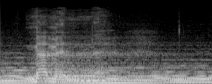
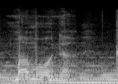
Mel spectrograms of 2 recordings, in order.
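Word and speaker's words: ܡܡܘܢܐ: in our language mamuna Mamon in English they just translated it you know sounding Aramaic almost Aramaic it's not M mamona come I teach you the proper pronunciation mamona money the Lord himself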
